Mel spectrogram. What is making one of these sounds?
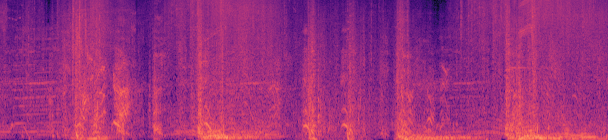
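Guns fire in sharp, loud shots with deep booms.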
